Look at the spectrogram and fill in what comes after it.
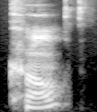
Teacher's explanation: So be careful, the D is mute.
